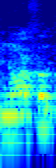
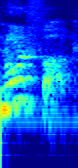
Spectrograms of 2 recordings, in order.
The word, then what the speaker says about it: Norfolk: mean to be fair you're not really supposed to pronounce the L anyway noruk yeah it like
